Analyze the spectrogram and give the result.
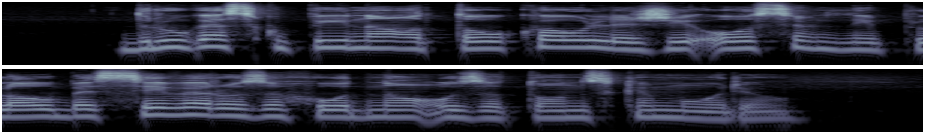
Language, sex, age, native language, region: Slovenian, female, 18-29, Slovenian, Drava region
